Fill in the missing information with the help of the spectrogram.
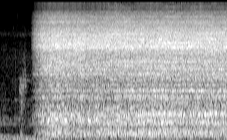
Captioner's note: saw buzzing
